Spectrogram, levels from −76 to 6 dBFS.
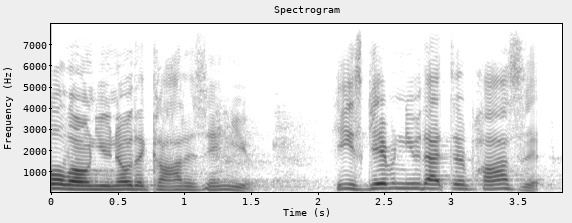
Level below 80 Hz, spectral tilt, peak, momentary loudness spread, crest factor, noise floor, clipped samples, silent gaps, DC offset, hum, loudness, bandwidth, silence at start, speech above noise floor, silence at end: -64 dBFS; -7 dB/octave; -2 dBFS; 14 LU; 20 dB; -52 dBFS; under 0.1%; none; under 0.1%; none; -22 LUFS; 7.8 kHz; 0 s; 31 dB; 0.2 s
